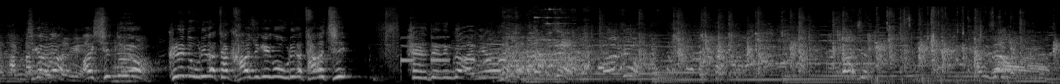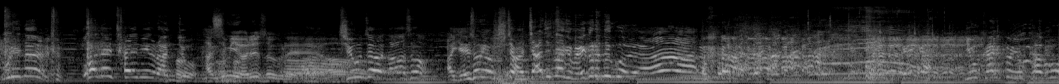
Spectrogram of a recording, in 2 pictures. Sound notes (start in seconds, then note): 7.3 laughter; 17.6 laughter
